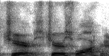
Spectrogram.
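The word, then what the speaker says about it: Jarace Walker: And if he goes 4, Walker, and I'm going to draw, how do you pronounce Walker's first name? I thought it was Jarris Walker. Okay. Yeah. Jarris Walker.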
